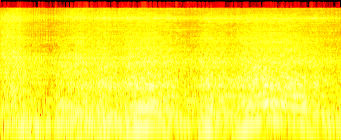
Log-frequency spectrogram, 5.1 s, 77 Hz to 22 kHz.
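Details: Honda 70-type motorcycle that knocked and missed without battery, now running after DC unit fitted: single picks up cleanly on each throttle blip, revs rise and fall evenly with no misfire; running properly.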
